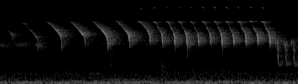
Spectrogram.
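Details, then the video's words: Domestic canary song meant to train other canaries: a quick run of downward-sweeping chirps repeating rapidly, faint against a background hiss. "Canary Singing 4k Video [Training for your canary]"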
